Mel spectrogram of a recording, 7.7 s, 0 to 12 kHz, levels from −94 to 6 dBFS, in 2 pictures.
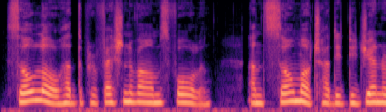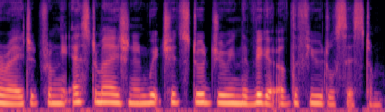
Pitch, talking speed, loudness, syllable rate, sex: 200 Hz, 220 wpm, -18 LUFS, 5.9 syllables/s, female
